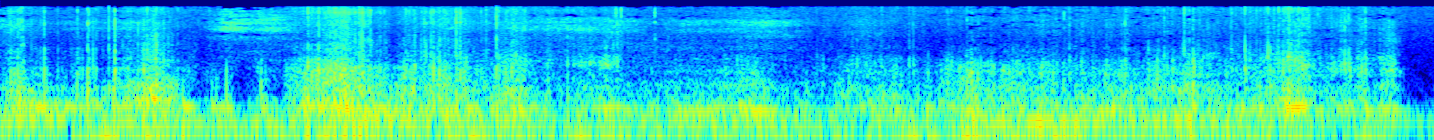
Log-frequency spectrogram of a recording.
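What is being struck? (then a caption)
Foam microphone windscreen. Long acrylic nails on both hands scratch a round grey foam windscreen on a microphone. The result is a steady, dense, muffled scratching that rumbles heavily in the low end. It swells and eases over its length, with almost no high content.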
